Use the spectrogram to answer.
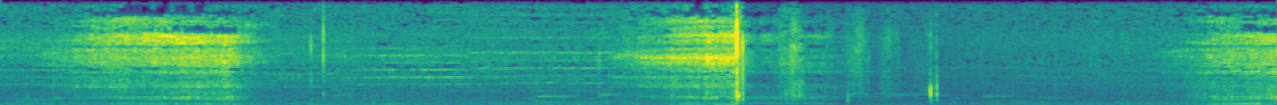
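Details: Slow, loud, hissing snoring breaths with faint background music and a few clicks; snoring.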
